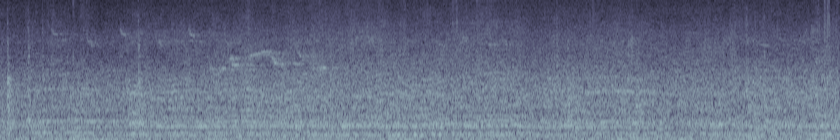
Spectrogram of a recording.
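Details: Bees in Ebersberg make a constant, thick buzz that fills the whole stretch, while a faint high bird twitter briefly sounds about two seconds in.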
